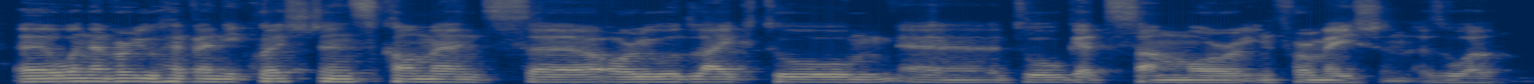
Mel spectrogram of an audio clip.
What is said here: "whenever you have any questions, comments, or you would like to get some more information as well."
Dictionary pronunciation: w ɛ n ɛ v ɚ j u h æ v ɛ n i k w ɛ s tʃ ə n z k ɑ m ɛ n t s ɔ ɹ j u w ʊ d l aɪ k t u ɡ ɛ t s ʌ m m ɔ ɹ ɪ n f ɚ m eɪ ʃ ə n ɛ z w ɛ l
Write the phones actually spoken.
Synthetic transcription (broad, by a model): w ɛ n ɛ v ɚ j u h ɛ v ɛ n i k w ɛ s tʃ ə n s k ɑ m ɛ n t s ɔ ɹ j u w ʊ d l aɪ k t u ɡ ɛ t s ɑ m m ɔ ɹ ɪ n f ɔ m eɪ ʃ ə n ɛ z w ɛ l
